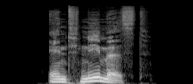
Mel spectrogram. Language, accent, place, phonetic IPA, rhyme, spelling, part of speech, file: German, Germany, Berlin, [ɛntˈneːməst], -eːməst, entnehmest, verb, De-entnehmest.ogg
- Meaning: second-person singular subjunctive I of entnehmen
